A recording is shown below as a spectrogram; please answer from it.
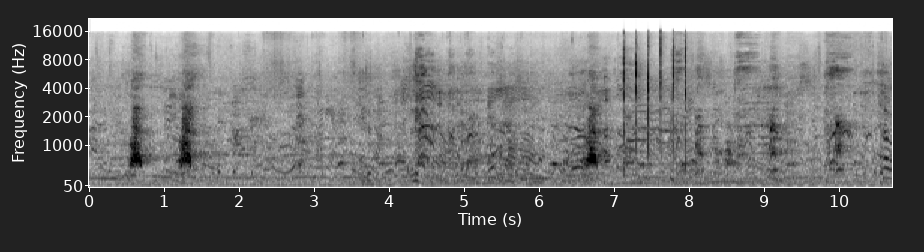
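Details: Sharp, loud barks in separate bursts, with human speech and faint background noise between them. Several dogs in a pet-experience house in Suzhou, Jiangsu, China, on 20 October 2023 bark back at a man imitating barking as he walks past; some barks may be his.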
